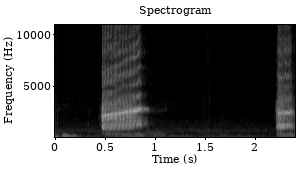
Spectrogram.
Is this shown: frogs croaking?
yes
